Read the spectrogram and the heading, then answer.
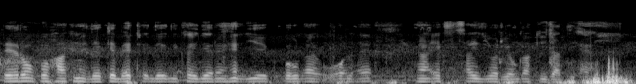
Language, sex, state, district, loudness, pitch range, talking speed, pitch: Hindi, male, Rajasthan, Bikaner, -22 LUFS, 120-140 Hz, 215 wpm, 135 Hz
